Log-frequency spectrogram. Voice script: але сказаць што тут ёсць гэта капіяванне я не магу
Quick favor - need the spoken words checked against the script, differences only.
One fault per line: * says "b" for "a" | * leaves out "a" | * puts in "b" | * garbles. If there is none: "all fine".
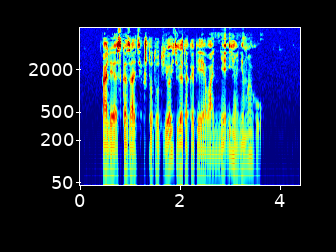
all fine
